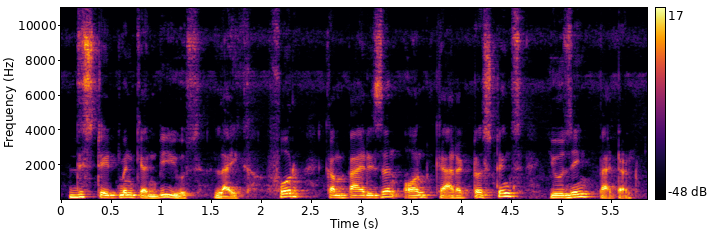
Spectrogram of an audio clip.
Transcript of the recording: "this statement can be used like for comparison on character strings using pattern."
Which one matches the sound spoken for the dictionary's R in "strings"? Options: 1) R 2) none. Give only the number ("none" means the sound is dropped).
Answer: 2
